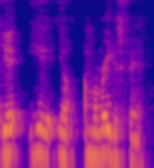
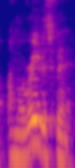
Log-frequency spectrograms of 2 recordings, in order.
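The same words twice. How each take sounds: First: Hushed, lower and softer confession; whisper. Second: Hushed "I'm a Raiders fan" breaking into a laugh; half-whispered, lower, laughing through it. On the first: Fan admitting loyalty at a losing game, hushed whisper. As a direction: keep it down so nobody nearby hears. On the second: Fan repeating the admission, hushed and laughing. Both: Retold or imitated. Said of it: "you gotta whisper that shit like".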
